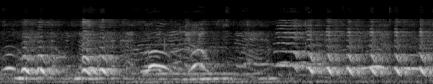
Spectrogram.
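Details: Monkeys calling back and forth to each other, a loud, noisy chorus; overlapping harmonic calls arch up and down, some falling in short repeated series about one and a half times per second, with a long low steady note beneath.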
